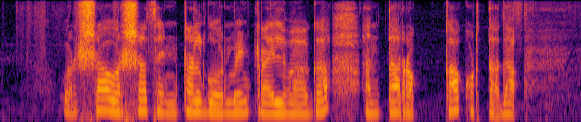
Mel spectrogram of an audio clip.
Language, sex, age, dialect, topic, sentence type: Kannada, female, 31-35, Northeastern, banking, statement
